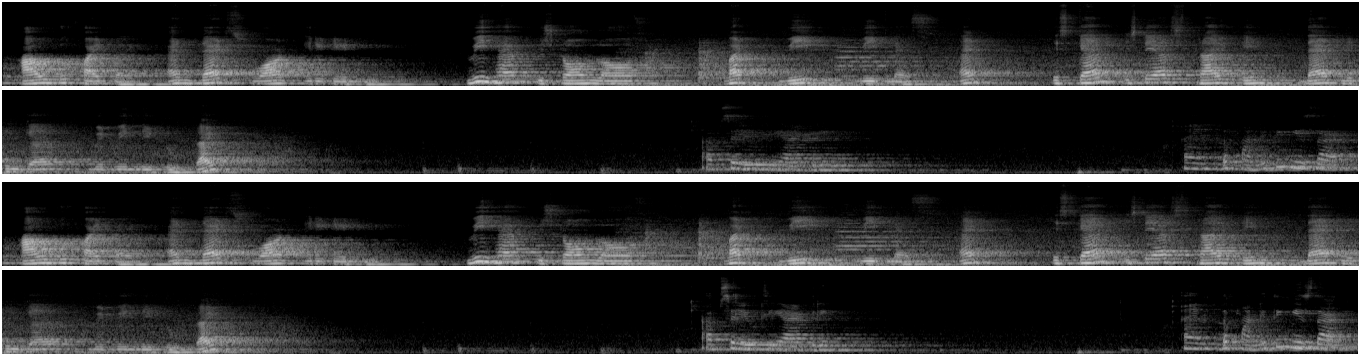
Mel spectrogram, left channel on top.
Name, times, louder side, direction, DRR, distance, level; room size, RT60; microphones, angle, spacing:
voice 1, 0.2-1.4 1.6-3.8 4.6-6.4 7.2-8.2 8.5-9.2 9.5-9.9 10.5-14.2 14.4-15.8, left 1 dB, 10° left, 2 dB, 0.5 m, -24 dB
sound 1, 6.1-16.4, equal, 5° right, 2.5 m, -40 dB
voice 2, 20.6-22.1 24.7-24.8 25.4-27.0, right 2 dB, 55° right, 5 dB, 1.0 m, -30 dB
11.0 x 7.5 x 8.0 m, 2.3 s
head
